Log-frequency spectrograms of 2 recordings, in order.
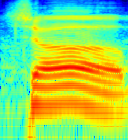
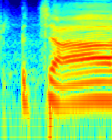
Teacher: ह्रस्व अक्षर भी अपने आप में पूर्ण वर्ण है, उसका उच्चारण पूर्णता के साथ च बोलिए, चा नहीं।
